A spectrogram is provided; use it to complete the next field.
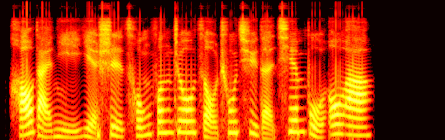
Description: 好歹你也是从丰州走出去的千部o阿wav音频生成系统WAV Audio Player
